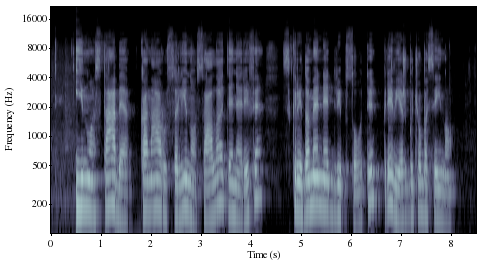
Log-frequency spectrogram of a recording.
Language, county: Lithuanian, Panevėžys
